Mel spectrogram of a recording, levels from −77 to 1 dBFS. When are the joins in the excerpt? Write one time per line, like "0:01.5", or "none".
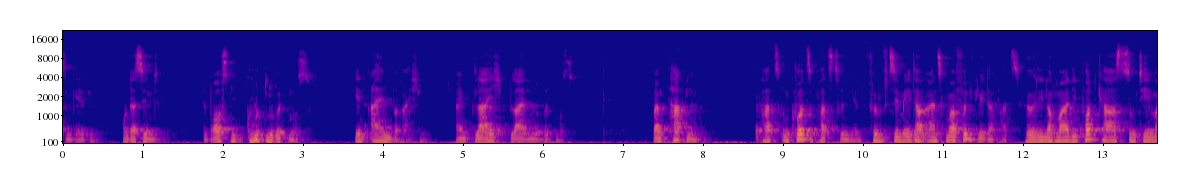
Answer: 0:08.7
